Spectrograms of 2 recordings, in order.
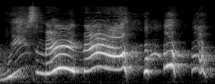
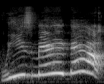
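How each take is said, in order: First: Very high, slow, laughing sing-song; Color Purple quote. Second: High, loud, drawn-out movie-quote voice; hammed-up Celie line from The Color Purple. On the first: Retold or imitated. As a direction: stretch it out, cracking up as you quote the movie. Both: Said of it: "'Cause we like The Color Purple".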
